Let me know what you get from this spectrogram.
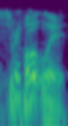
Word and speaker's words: Chipotle: He's like making fun, and that's supposed to be Chipotle. – Chipotle. – Sean Toodle. – Sean Toodle. – Sean Toodle. Sean Toodle. – Which is great. That's Chipotle.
